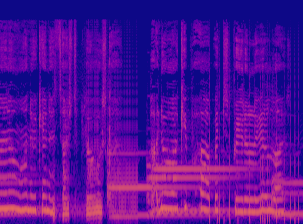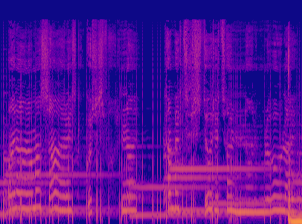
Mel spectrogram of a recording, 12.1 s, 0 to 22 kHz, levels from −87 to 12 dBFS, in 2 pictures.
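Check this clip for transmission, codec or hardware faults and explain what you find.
Two faults are present: a padded block size mismatch early on, and a train of clicks from about a third of the way in to the end.

Block size mismatch (padded), 1.05 s to 2.76 s: one stage delivers shorter blocks than the next stage reads, so the remainder of each read block is filled with zeros. A short silence therefore lands in every block, producing a buzz at 86.1 Hz, which fits a 512-sample read buffer. Because the inserted gaps stretch the timeline, the audio plays at 0.861 times its normal speed while keeping roughly its original pitch.

Train of clicks, 4.19 s to the end: repeated pulses of much the same shape sit on top of the sound at about 10.5 per second, spaced irregularly rather than on a steady beat. They peak around 10 dB above the signal, so they stand out clearly as ticking and popping, including in quieter stretches. 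The likely cause is interference from nearby equipment or a faulty connection or power supply.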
